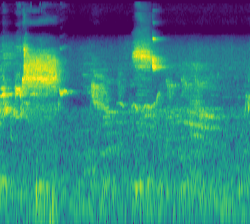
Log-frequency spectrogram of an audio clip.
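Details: A kept Red-winged blackbird sings two harsh, buzzy trills about one and a half seconds apart, each followed by softer sliding whistled notes.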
